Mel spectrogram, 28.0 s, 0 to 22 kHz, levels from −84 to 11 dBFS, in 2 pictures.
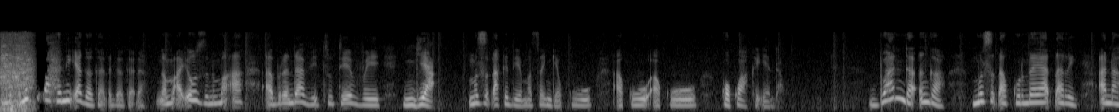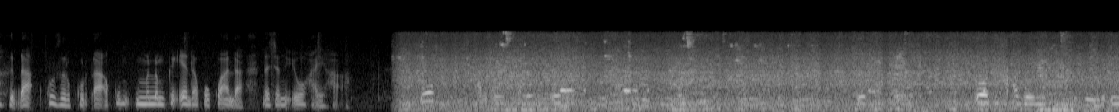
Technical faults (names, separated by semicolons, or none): echo leak; speech suppressed in double talk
